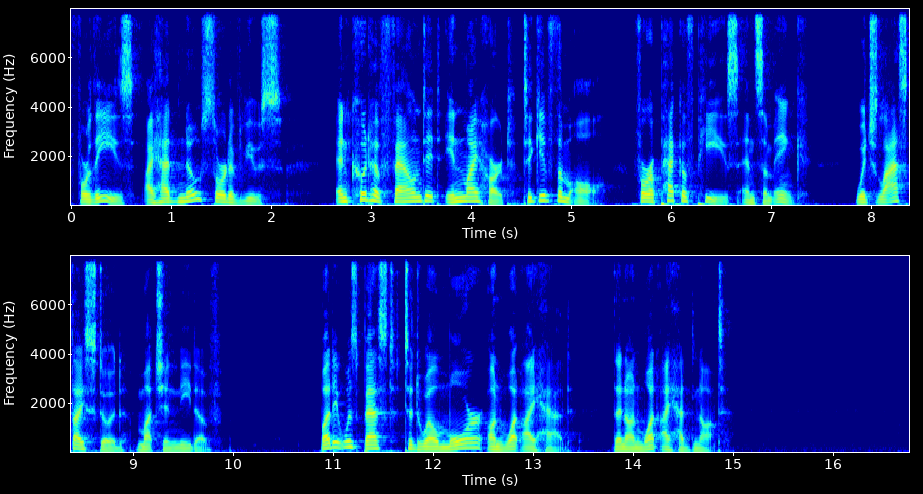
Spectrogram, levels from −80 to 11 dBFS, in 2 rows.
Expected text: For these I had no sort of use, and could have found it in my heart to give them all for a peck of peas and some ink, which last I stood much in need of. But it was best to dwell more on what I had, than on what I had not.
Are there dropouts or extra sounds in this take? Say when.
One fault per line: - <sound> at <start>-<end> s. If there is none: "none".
none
